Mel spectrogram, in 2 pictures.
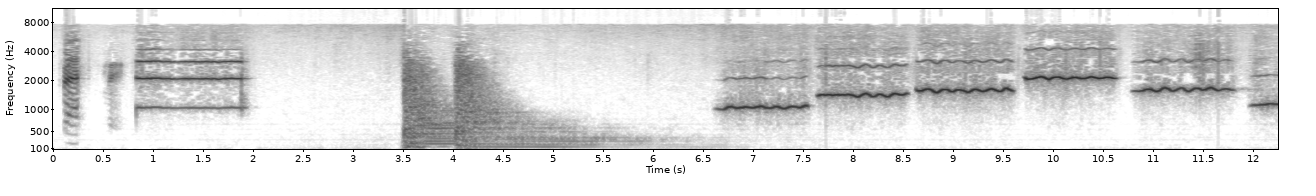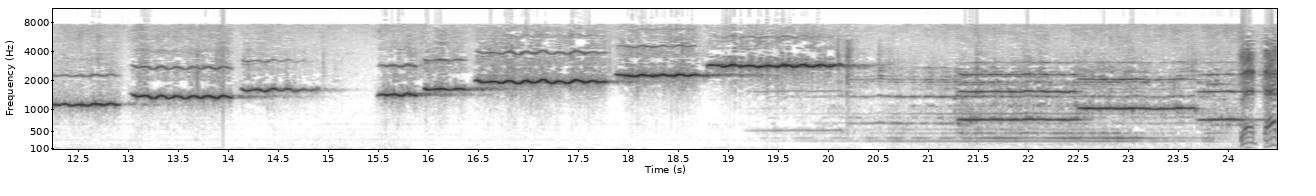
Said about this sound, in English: whistle be your signal for the Signal Oil program, The Whistler, each Sunday night at this same time.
